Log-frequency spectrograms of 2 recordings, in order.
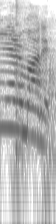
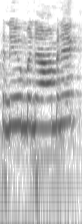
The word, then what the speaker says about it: mnemonic: Mnemonic. Mnemonic. Mnemonic. Pronounce it like it doesn't have the M in front of it. What would you say? Mnemonic. If this Mnemonic. it's a silent M, so Pneumonic.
